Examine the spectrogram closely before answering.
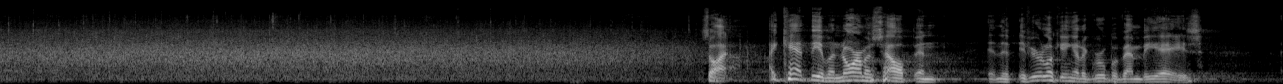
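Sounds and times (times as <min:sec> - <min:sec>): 
audience applauding: 0:00.0 - 0:07.4
speech: 0:07.0 - 0:12.1.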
